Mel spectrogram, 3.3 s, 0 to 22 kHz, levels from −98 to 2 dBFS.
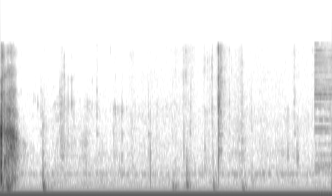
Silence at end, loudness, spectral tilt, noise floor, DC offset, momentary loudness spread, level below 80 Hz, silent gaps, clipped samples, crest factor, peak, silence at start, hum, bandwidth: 0 s; -42 LUFS; -4 dB/octave; -71 dBFS; 0.9%; 23 LU; -74 dBFS; none; under 0.1%; 34 dB; -10 dBFS; 0 s; none; 10 kHz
